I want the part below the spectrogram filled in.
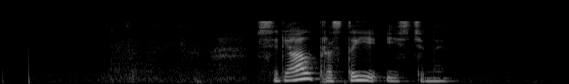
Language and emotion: Russian, neutral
